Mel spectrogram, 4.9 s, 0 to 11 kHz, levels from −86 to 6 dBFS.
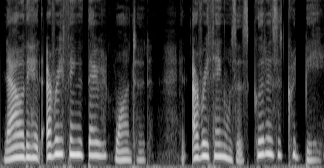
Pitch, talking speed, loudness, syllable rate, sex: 220 Hz, 195 wpm, -16 LUFS, 5.6 syllables/s, female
